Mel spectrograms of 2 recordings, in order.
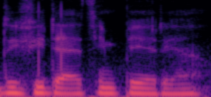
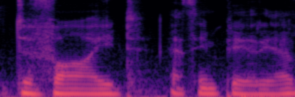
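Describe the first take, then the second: First: Divide is said with Latin vowels, like dee-vee-deh. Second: Divide is said like the English word divide.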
